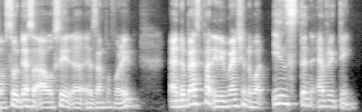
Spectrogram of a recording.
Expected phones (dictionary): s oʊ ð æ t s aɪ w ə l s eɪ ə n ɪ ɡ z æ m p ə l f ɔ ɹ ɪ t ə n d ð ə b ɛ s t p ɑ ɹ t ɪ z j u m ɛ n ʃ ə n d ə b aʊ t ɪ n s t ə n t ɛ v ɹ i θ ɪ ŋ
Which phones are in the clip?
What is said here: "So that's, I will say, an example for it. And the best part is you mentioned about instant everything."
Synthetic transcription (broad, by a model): s oʊ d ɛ t s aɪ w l s eɪ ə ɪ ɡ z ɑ m p ə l f ɔ ɹ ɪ t ə n d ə b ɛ s p ɑ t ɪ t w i m ɛ n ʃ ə n ə b aʊ t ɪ n s t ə n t ɛ v ɹ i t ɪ ŋ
